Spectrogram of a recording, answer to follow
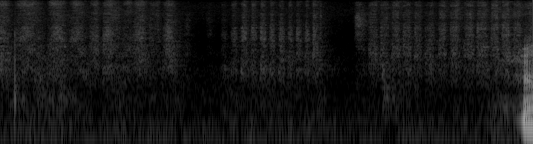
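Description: Paper blending stump rubbed back and forth over pencil shading on paper: a faint, scratchy rubbing in short repeated strokes.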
